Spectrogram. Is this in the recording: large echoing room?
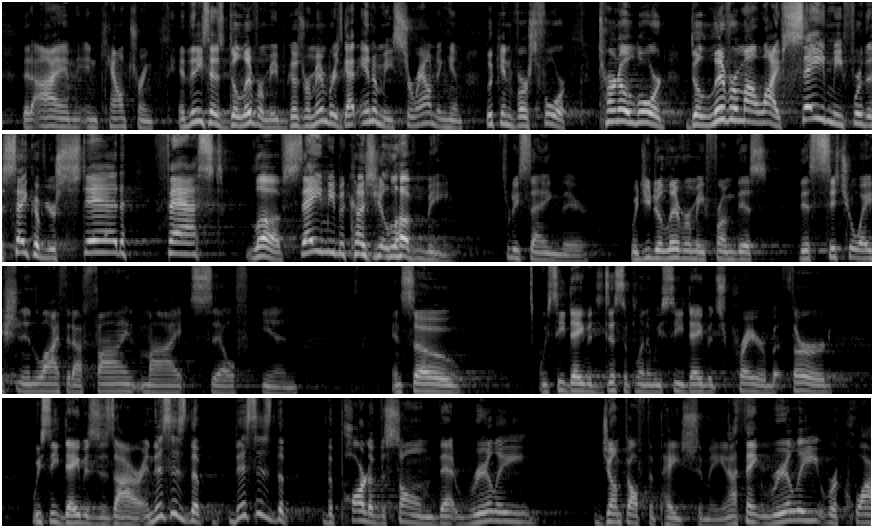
yes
